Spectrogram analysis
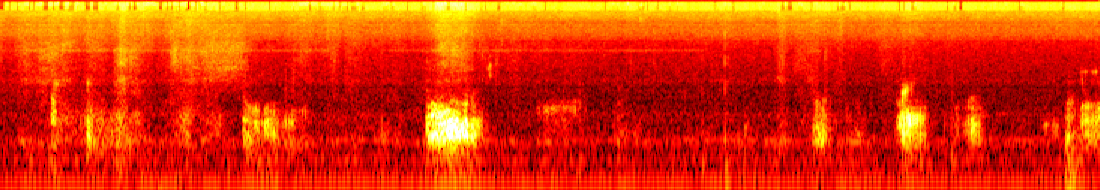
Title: extreme stomach noises - THUNDER Stomach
